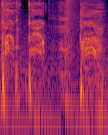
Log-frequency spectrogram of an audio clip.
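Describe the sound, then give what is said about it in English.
A person with the flu coughs three times in quick succession, fairly loud, each cough a harsh burst followed by a short rasping tail, with no talking. “Excuse my lack of energy, because if I talk to it any higher energy than this, I'll start coughing.”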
